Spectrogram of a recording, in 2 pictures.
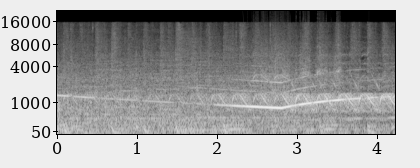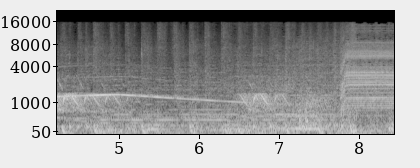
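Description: Emergency vehicle sirens: a slow wailing siren that rises and falls, joined about two seconds in by a fast yelping siren. A steady buzzing tone starts near the end.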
